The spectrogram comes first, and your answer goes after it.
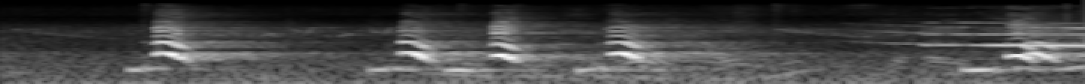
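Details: Loud monkeys: four harsh, harmonic cries in a row, each dropping sharply in pitch, spaced roughly half a second to a second apart, with a thin whistled tone lingering between them.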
